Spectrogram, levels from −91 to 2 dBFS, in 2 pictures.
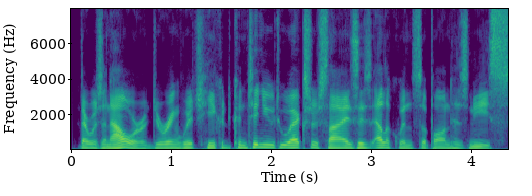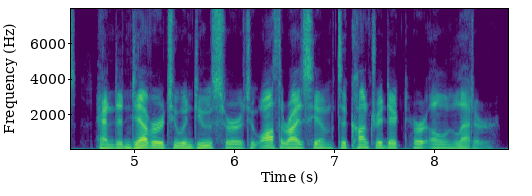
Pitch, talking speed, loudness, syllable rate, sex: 115 Hz, 200 wpm, -21 LUFS, 6.2 syllables/s, male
